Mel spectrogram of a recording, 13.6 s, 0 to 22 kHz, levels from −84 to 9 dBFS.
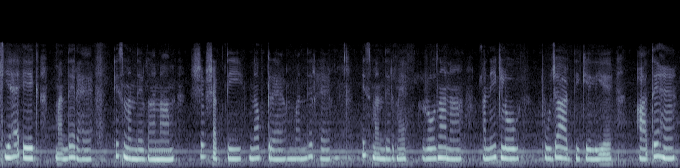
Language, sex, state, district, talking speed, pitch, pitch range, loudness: Hindi, female, Chhattisgarh, Kabirdham, 105 wpm, 230 Hz, 220-245 Hz, -16 LUFS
